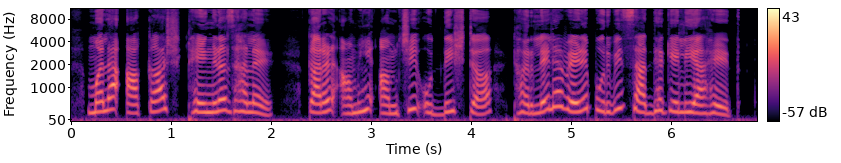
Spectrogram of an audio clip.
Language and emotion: Marathi, happy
